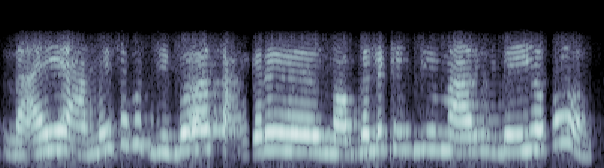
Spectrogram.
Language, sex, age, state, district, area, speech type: Odia, female, 30-45, Odisha, Khordha, rural, conversation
